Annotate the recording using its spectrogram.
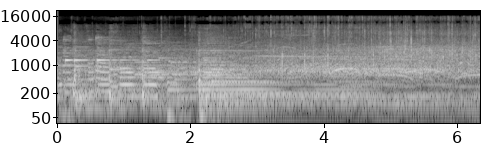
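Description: Live country-rock band ending a song: guitar notes over the band, a final hit about two seconds in, then the last chord ringing out as an arena crowd starts cheering and applauding.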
